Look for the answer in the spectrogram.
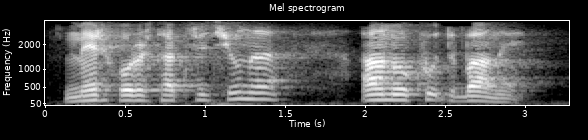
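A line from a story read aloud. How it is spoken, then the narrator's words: Plain. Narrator (Armenian): ասաց Արմենակը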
